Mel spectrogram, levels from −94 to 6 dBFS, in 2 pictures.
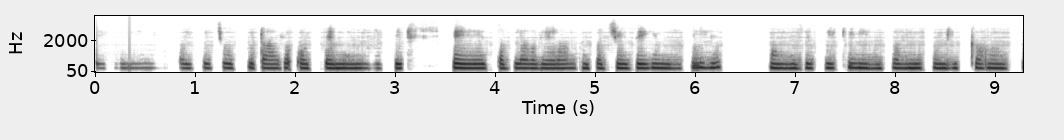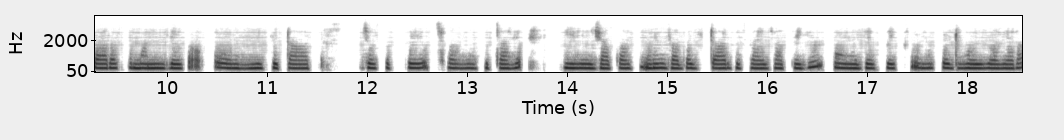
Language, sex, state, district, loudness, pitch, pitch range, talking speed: Hindi, female, Uttar Pradesh, Jyotiba Phule Nagar, -18 LUFS, 225 Hz, 220-230 Hz, 125 wpm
